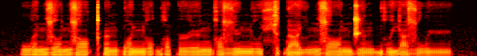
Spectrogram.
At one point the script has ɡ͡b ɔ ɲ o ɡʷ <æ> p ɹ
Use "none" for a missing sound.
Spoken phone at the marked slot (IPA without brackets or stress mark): a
